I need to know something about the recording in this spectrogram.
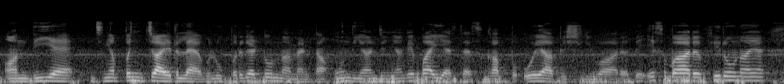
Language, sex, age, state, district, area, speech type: Dogri, male, 18-30, Jammu and Kashmir, Reasi, rural, spontaneous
